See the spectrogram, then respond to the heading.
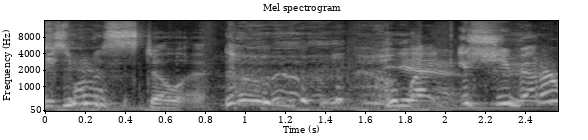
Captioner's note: laughs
